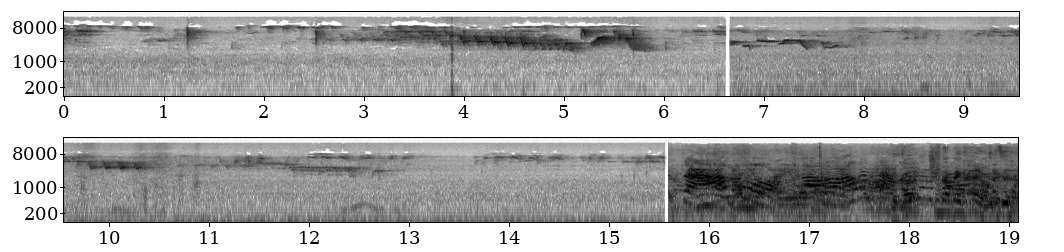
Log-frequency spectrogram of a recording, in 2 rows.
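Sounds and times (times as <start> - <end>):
small birds chirping: 0.0 - 15.7
low hum: 6.6 - 15.6.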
